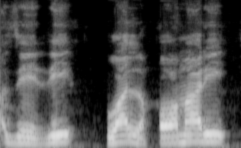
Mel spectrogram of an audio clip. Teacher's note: را کو باریک پڑھیں گے کیونکہ را کے نیچے زیر آ گیا ہے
